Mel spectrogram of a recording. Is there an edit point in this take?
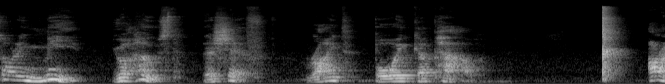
no; 0 cuts

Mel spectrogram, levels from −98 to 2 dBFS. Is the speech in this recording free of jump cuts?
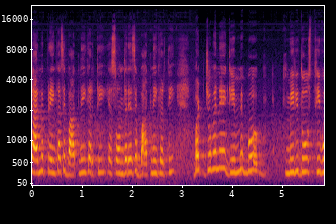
yes; 0 cuts

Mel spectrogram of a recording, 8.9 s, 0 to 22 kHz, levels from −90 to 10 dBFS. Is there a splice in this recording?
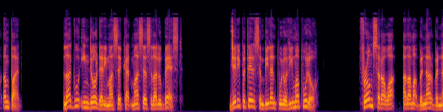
no; 0 cuts

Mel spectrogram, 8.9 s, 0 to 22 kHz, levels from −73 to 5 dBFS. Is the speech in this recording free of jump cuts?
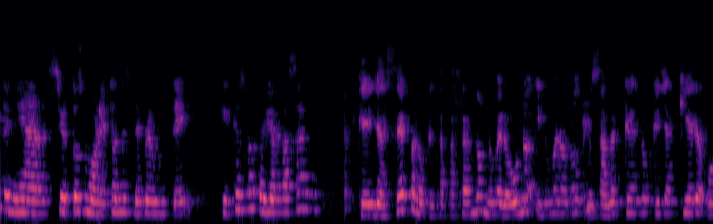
no; 1 cut; at 4.4 s

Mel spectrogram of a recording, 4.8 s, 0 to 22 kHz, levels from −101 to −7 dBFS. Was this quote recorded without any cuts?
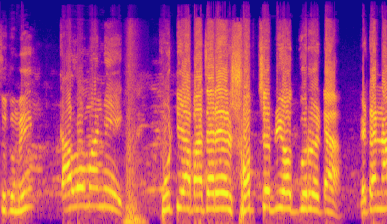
no; 1 cut; at 1.6 s

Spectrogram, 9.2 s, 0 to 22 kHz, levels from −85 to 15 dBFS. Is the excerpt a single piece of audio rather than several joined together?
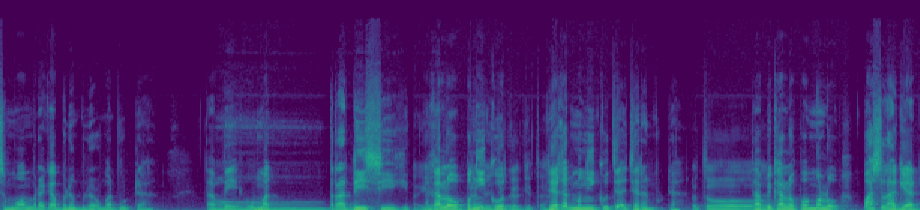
no; 1 cut; at 4.2 s

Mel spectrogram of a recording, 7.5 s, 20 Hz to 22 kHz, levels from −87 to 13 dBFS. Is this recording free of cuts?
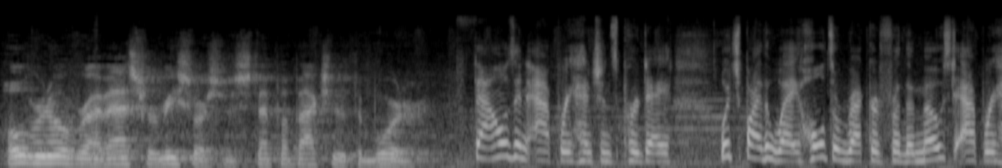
no; 1 cut; at 3.4 s

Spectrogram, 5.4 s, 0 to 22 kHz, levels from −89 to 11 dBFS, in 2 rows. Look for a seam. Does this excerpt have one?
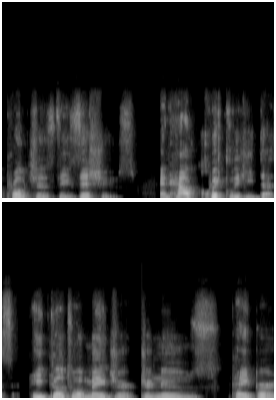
yes; 2 cuts; at 2.9 s, 4.1 s

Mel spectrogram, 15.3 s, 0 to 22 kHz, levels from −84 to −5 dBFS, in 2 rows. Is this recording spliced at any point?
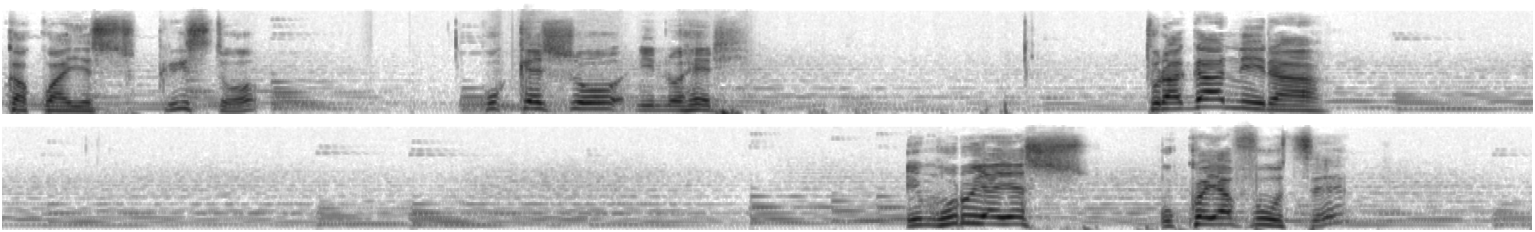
no; 0 cuts

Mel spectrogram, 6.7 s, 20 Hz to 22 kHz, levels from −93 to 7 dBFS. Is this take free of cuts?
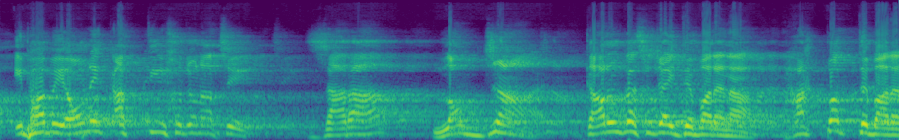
yes; 0 cuts

